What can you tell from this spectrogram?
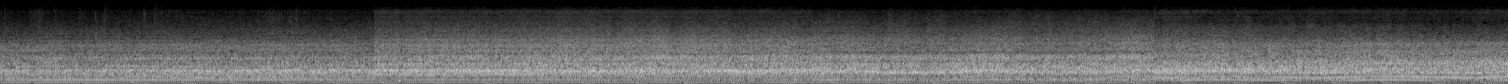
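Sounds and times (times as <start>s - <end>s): diesel engine running under load: 0.0s - 15.0s.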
